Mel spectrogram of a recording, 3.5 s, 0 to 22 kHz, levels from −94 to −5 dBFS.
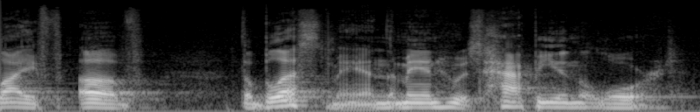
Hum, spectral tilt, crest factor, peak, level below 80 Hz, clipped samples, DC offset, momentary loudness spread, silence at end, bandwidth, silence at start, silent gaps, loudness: none; -7 dB/octave; 20 dB; -10 dBFS; -56 dBFS; under 0.1%; 0.1%; 8 LU; 0.1 s; 15 kHz; 0 s; none; -29 LUFS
